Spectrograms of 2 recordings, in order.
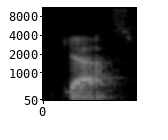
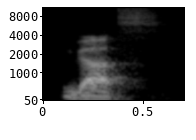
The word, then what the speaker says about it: gas: Next word, gas, gas. One syllable, should be pretty simple. It's gas, gas. So that A sound is the pure A, remember.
